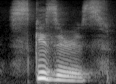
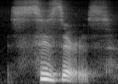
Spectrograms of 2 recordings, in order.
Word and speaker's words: scissors: The most fascinating thing about the silent C is that it tends to be silent in such scintillating sounds as scissors, muscle, science, and yet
